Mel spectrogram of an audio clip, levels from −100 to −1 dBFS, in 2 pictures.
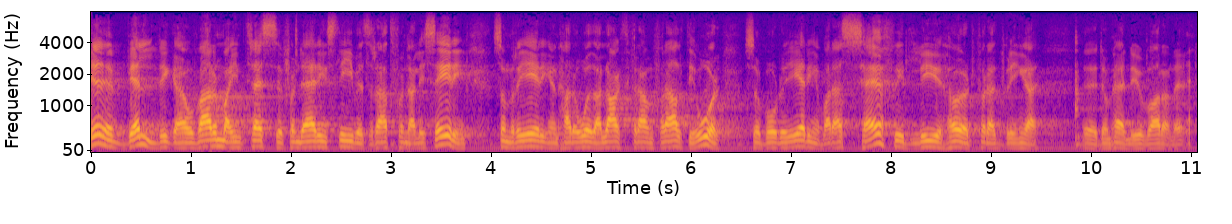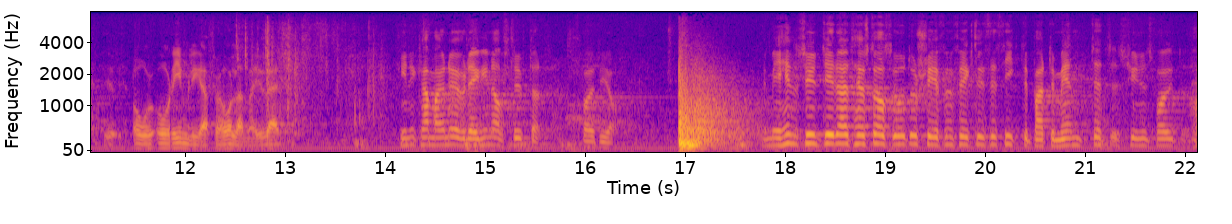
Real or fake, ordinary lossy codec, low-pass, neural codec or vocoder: real; none; none; none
